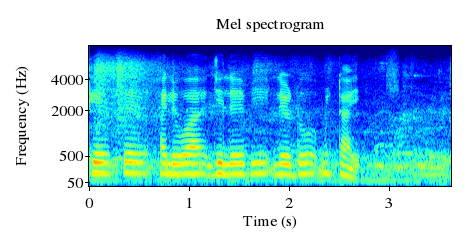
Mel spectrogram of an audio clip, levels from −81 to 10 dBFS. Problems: constant background noise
